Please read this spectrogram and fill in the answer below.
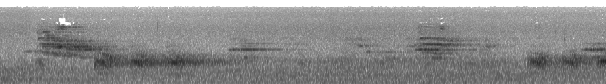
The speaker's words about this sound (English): This sound here is wolves. The sound that's like the wind. That's two packs of wolves converging on each other. I call it whisper howling. It's the sound they make right before they begin to howl.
